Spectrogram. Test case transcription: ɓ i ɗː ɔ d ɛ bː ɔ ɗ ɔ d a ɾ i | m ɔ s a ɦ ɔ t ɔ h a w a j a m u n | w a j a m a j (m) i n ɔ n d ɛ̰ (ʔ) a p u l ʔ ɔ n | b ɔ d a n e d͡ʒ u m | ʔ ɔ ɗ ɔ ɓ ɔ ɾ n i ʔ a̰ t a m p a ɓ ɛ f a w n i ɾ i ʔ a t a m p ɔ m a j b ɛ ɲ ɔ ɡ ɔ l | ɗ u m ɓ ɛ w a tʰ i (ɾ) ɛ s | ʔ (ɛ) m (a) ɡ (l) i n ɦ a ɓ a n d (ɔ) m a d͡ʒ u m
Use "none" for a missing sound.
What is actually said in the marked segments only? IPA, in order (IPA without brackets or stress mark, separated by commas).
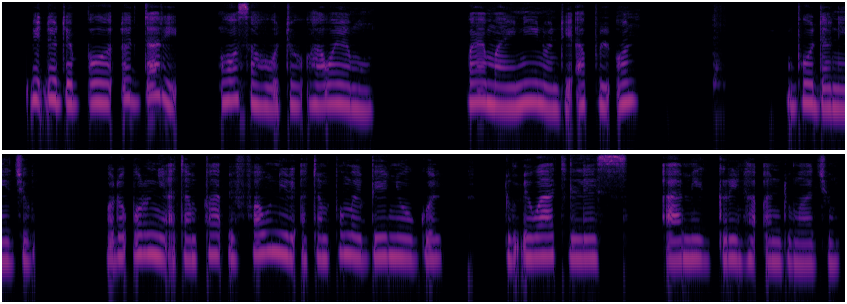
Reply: n, ʔ, l, a, i, ɾ, u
